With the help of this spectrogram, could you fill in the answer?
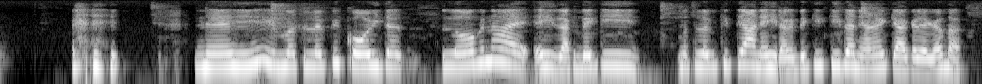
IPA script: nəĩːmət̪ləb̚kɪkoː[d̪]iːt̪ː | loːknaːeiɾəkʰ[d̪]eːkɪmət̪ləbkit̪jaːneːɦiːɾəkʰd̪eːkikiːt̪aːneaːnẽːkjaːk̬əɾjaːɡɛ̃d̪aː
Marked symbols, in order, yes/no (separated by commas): no, yes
